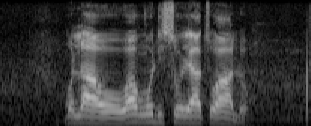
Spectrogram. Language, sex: Southern Sotho, male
